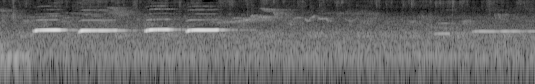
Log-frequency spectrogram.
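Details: Forest quail whistling: four clear, level, pure whistles, each about half a second long and under a second apart, followed by fainter softer whistles against a faint hiss.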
